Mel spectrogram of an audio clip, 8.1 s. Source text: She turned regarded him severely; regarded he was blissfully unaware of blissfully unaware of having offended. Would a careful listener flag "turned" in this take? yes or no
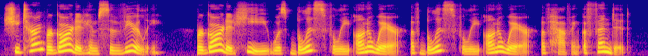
no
